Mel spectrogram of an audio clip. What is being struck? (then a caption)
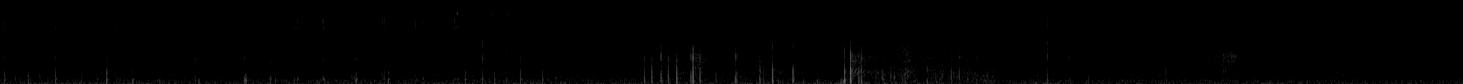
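Cardboard makeup palette. A flat white cardboard makeup palette, held in both hands, is tapped with fingernails across its embossed cover. The result is a quiet, steady run of soft, dry clicks and light patter with very little ring.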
